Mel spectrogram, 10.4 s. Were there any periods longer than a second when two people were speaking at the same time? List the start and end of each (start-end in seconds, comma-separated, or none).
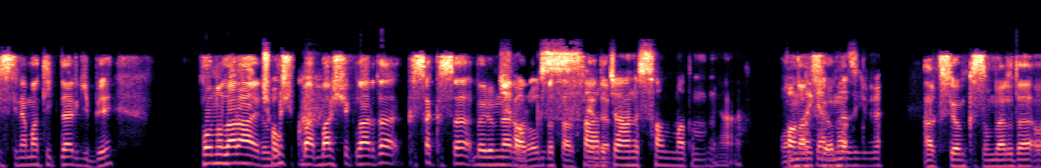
5.0-6.2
